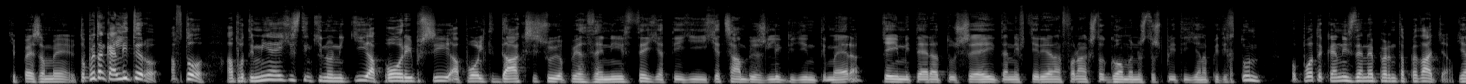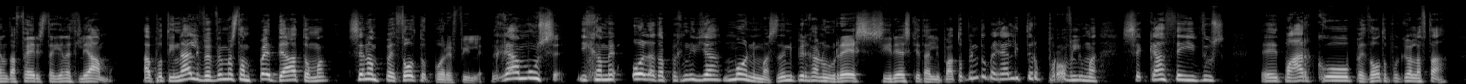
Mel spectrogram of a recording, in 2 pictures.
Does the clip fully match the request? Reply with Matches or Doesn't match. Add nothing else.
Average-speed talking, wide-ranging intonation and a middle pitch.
Doesn't match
